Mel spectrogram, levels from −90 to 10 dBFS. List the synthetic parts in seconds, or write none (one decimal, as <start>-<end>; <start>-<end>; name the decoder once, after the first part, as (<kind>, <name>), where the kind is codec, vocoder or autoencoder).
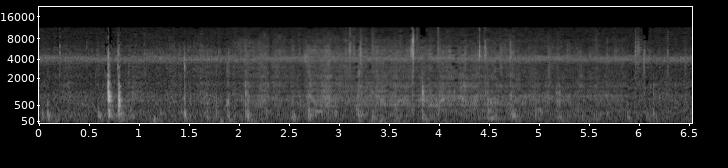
2.0-5.9 (vocoder, Vocos)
